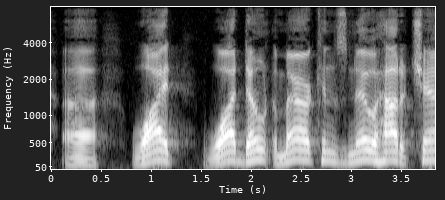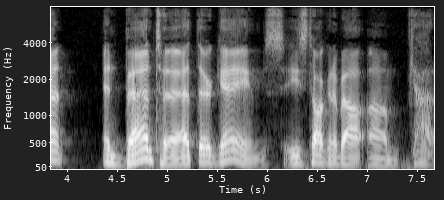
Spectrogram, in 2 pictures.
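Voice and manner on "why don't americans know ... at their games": bad fake British accent, higher, louder, slower. Reading out a British fan's question to a co-host: failed British accent. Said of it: "I can't even do the fucking British accent".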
